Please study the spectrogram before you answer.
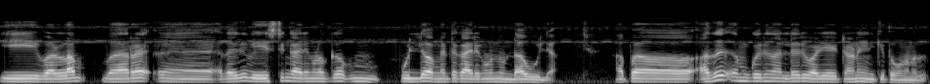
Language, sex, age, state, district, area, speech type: Malayalam, male, 60+, Kerala, Palakkad, rural, spontaneous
